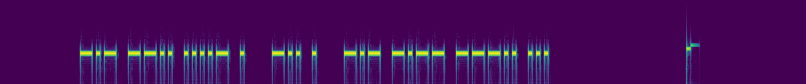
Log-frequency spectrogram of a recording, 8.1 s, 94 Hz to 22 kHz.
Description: Morse code, heard as a keyed tone, about 30 wpm, 700 Hz. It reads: KZ4E DE KY8S
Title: USA Callsign DE Callsign - 4 Characters - 30wpm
